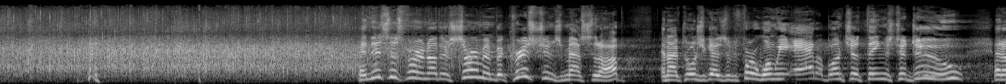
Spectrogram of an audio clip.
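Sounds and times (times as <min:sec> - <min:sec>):
audience clapping during a sermon: 0:00.0 - 0:04.8
speech: 0:03.6 - 0:10.0.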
